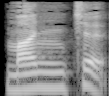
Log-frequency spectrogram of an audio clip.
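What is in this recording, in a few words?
"manca", Pali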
